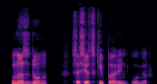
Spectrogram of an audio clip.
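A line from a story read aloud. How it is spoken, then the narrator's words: Plain cockroach voice. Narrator (Russian): сказал таракан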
